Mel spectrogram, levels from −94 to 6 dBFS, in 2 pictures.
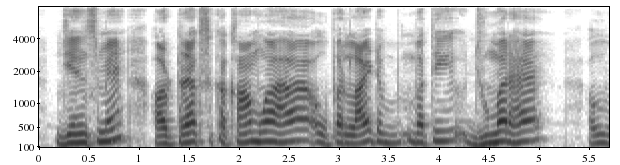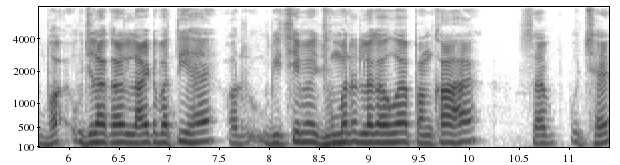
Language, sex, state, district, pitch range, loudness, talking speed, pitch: Hindi, male, Bihar, Jahanabad, 175-200 Hz, -22 LUFS, 170 wpm, 185 Hz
